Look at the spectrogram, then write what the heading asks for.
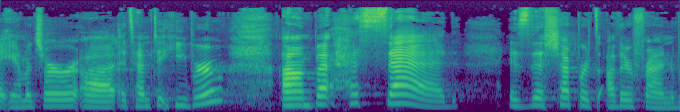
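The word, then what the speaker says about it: hesed (חסד): I embarrassingly pronounced the Hebrew word for that whole sermon, chesed. It is hesed.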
